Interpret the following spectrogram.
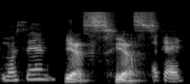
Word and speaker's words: Marcin: I have maren am I saying that right maren yes yes okay how do you say your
